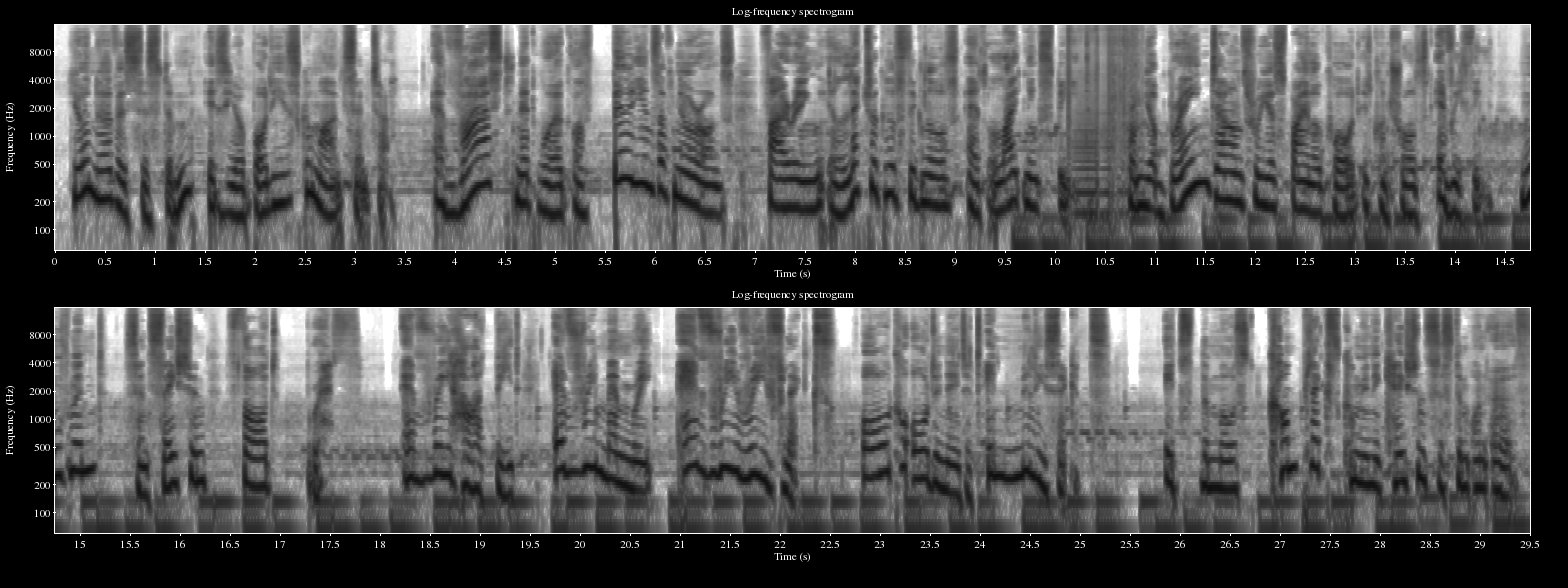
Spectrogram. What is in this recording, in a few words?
Narration English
